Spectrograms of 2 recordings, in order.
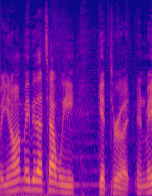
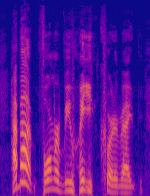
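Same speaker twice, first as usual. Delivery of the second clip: talking through light, chuckling laughter; 4 semitones higher, 4 dB louder than usual. Bringing up a former quarterback's game, laughing while talking. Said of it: "I can't say it without laughing".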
